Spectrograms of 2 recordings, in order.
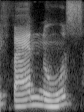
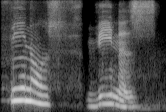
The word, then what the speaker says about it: Venus: fennels and dangerous dangerous but you don't say fan news how do you say it venus venus okay thank you they've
